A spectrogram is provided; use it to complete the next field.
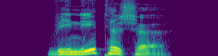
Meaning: inflection of venetisch: 1. strong/mixed nominative/accusative feminine singular 2. strong nominative/accusative plural 3. weak nominative all-gender singular
- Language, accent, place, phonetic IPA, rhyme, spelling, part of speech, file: German, Germany, Berlin, [veˈneːtɪʃə], -eːtɪʃə, venetische, adjective, De-venetische.ogg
